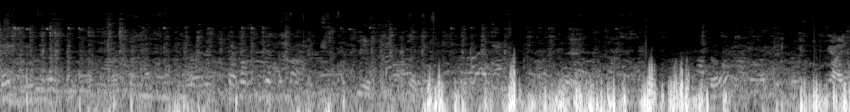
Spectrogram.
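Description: Footsteps tread on a paved walkway.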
